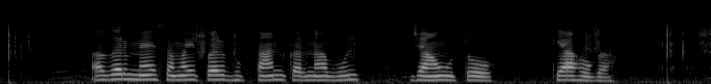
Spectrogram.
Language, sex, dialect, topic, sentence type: Hindi, female, Marwari Dhudhari, banking, question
